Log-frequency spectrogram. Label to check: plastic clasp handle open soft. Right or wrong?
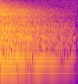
Wrong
